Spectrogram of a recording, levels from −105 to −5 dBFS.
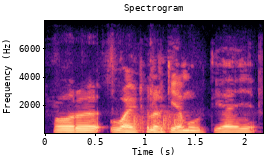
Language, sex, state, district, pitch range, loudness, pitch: Hindi, male, Uttar Pradesh, Shamli, 120-130 Hz, -16 LUFS, 125 Hz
